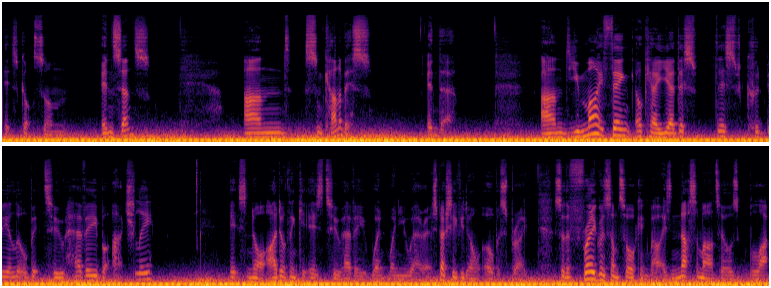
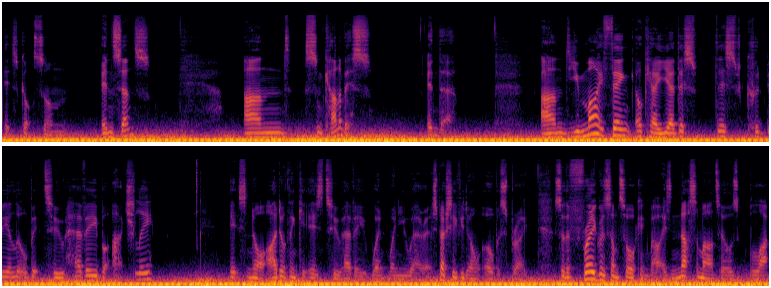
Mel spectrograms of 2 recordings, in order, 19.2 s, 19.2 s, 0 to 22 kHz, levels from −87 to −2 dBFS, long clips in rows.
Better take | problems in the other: neither | low rumble; loud; throughout; 7 dB below the speech; the same in both

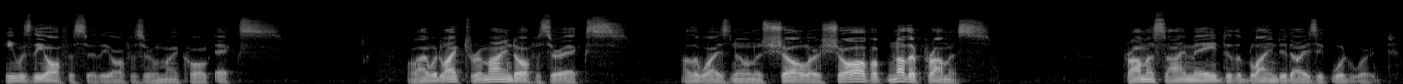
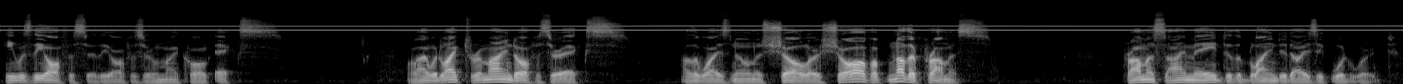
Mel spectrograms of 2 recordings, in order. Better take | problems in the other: first | high-pitched whine; loud; throughout; 5 kHz, 10 dB below the speech

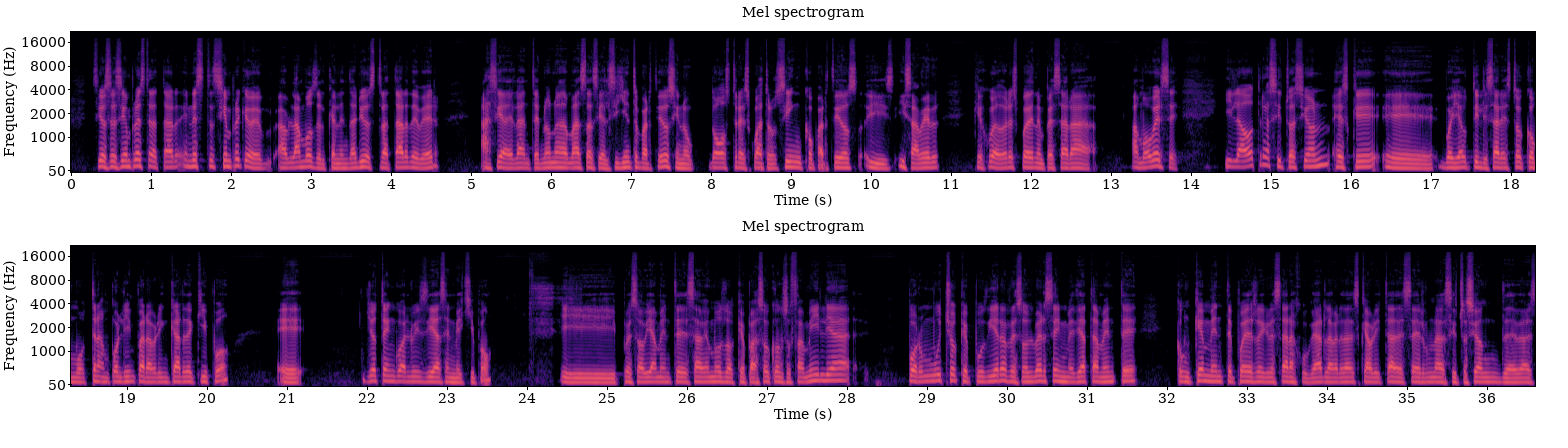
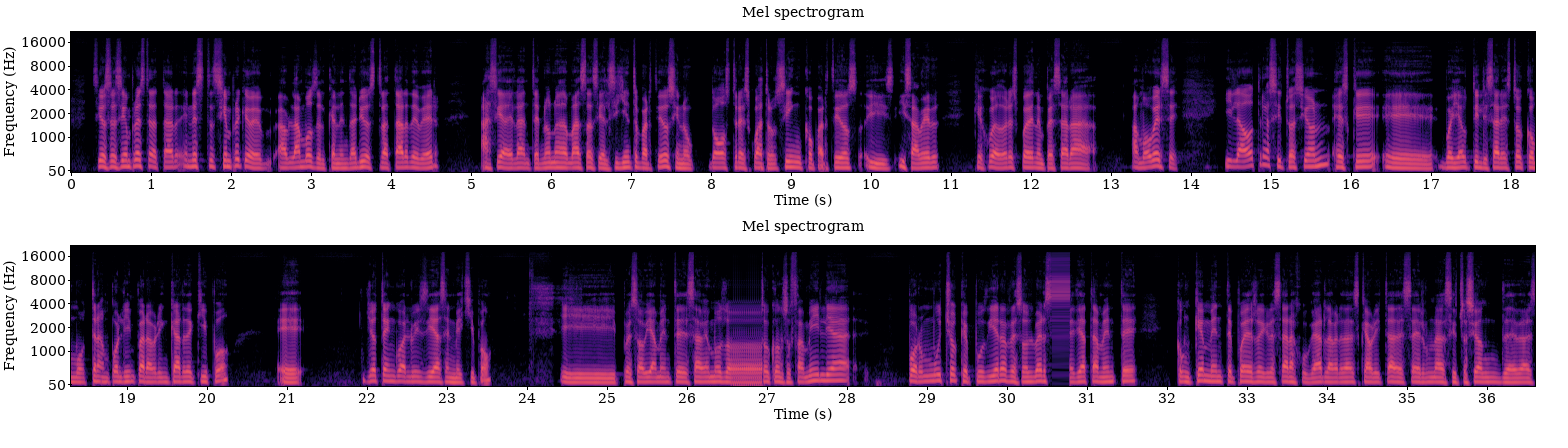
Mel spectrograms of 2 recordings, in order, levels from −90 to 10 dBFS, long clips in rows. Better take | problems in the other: first | audio freezing; at 27 s and at 31 s

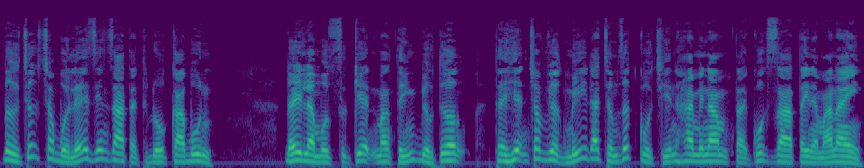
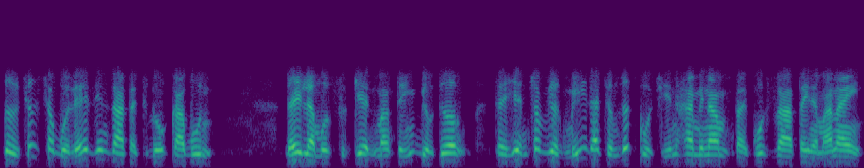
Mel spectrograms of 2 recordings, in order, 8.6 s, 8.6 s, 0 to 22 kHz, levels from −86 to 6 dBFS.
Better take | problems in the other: first | phone-call audio

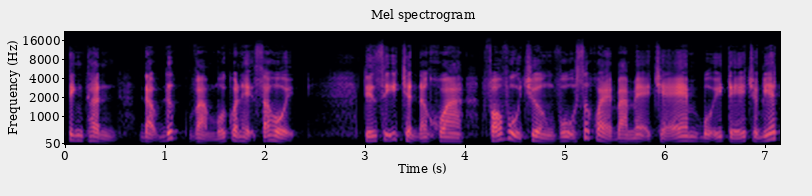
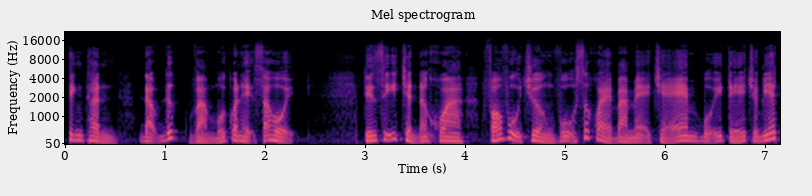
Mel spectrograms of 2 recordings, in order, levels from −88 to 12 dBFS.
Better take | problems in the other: second | thin; very; fading below 400 Hz

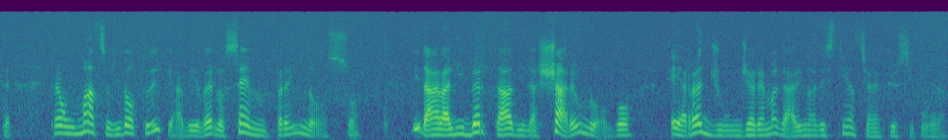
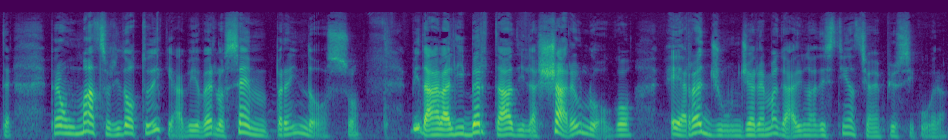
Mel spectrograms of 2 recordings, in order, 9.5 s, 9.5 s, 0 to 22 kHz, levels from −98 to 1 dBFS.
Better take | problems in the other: second | hiss; noticeable; throughout; 15 dB below the speech

